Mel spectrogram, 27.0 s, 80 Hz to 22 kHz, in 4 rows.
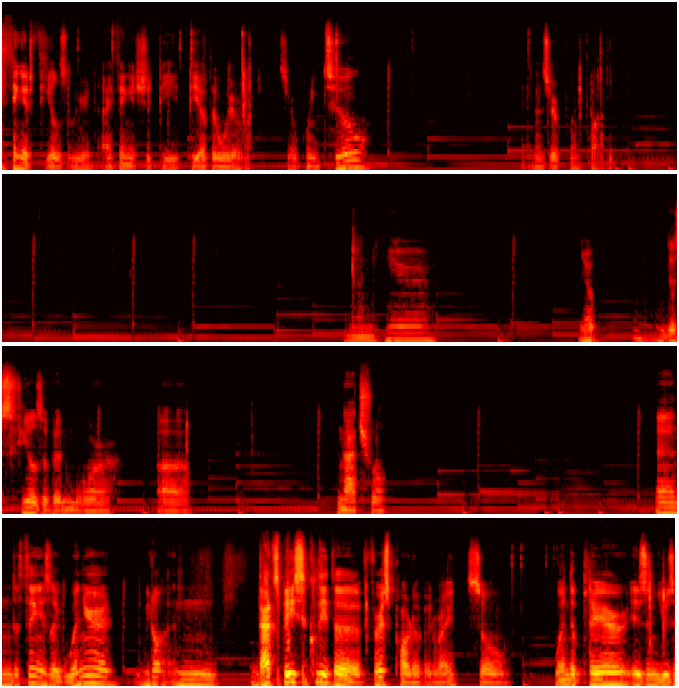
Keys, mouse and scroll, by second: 0.0 click, 1.1 click, 1.9 click, 2.3-3.3 typing, 4.4 click, 5.2 click, 5.6-7.9 typing, 8.3 click, 9.1 click, 9.8 click, 10.0 click, 23.8 Escape, 25.4 click, 25.7 click.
